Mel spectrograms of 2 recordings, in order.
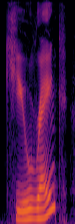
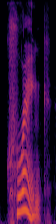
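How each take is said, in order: First: It starts with the letter name Q. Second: It starts with a plain K sound. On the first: "Is it Q rank" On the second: "or is it crank? ... I'm pretty sure it's crank"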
